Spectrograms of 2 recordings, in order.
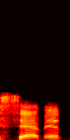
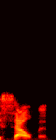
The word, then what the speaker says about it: salmon: But in Filipino or in Tagalog, you say salmon, you pronounce the L in salmon. So you say salmon.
